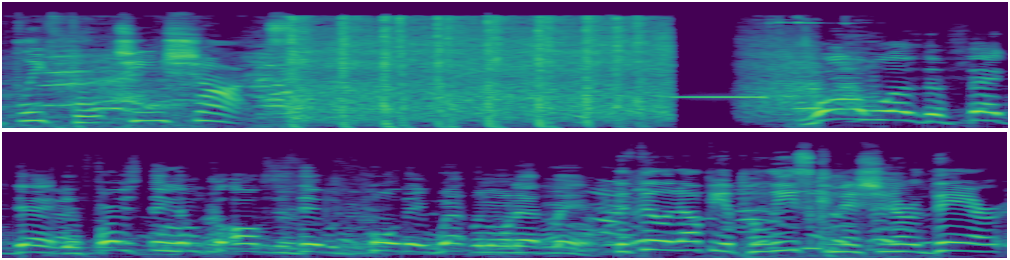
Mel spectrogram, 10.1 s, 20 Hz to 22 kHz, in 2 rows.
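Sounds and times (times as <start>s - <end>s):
rapid handgun shots: 1.4s - 3.4s
high censor bleep: 3.4s - 4.1s.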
